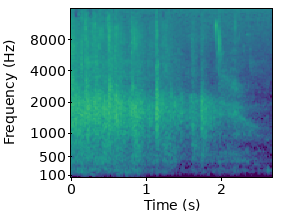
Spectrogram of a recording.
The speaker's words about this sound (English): Thank you, guys. Can we just give them a round of applause? Thank you for your help.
